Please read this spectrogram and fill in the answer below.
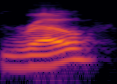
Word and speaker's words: Roe: helpful he everyone yeah my last name is pronounced row Roe yeah and uh yeah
